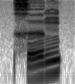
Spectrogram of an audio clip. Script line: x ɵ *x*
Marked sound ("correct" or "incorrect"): incorrect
